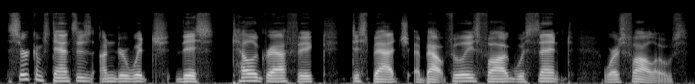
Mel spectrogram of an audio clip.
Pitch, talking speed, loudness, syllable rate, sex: 135 Hz, 130 wpm, -19 LUFS, 4.5 syllables/s, male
